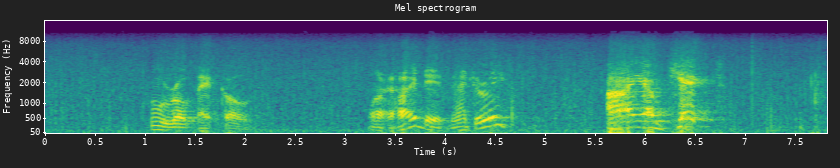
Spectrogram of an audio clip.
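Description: An elderly man answers in a rough, drawling voice.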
